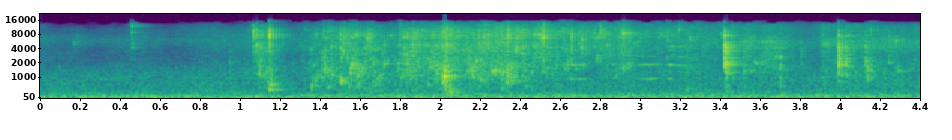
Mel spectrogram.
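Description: Water splashing and dripping as a hooked largemouth bass is scooped into a landing net and lifted from the river, with a few sharp clicks and knocks of gear about a second in and again near the end.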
